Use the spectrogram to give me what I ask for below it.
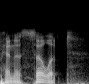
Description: (pĕnĭ-sĭlĭt, -āt)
